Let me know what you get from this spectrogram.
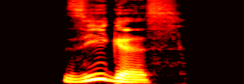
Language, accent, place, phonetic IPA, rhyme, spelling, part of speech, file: German, Germany, Berlin, [ˈziːɡəs], -iːɡəs, Sieges, noun, De-Sieges.ogg
- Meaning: genitive singular of Sieg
